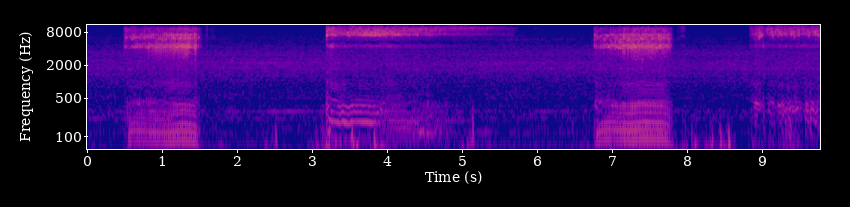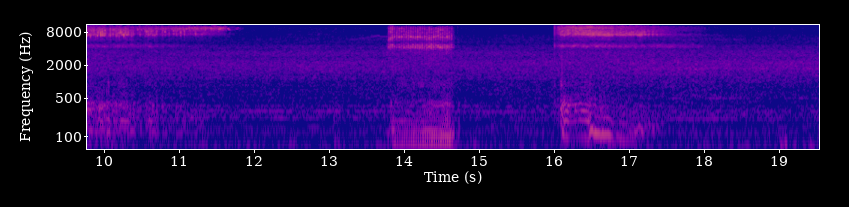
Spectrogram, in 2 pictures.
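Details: Sleeping Boston Terrier snoring loudly, rough snorting breaths in and fluttering breaths out, about nine a minute; snoring.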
